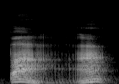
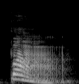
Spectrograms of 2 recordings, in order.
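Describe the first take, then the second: First: The pitch dips down, then rises again. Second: The pitch falls sharply from high. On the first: "That's an exaggerated third tone where it dips down and then back up again" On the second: "which is a falling tone"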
